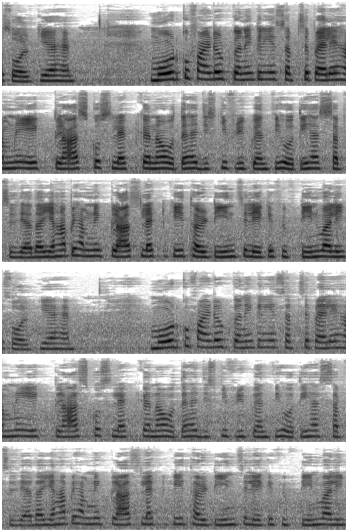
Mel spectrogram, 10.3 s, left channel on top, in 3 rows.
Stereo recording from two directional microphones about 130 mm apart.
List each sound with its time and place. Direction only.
0.1 s speech: 45° left (ahead or behind)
